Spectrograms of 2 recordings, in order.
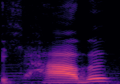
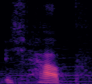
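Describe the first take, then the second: First: The verb ends with a final E vowel. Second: The verb ends with a B consonant. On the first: "no la decimos ich habe" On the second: "Es lo más común"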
